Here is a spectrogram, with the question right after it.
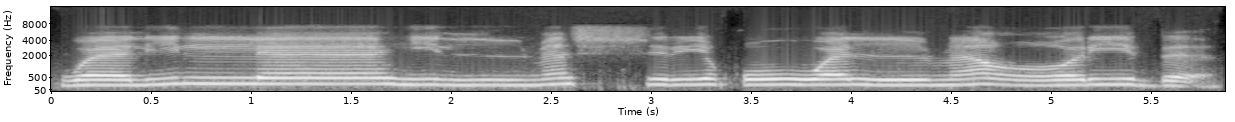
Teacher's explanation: المشرق كلها مرققة ما عدا القاف، والمغرب كلها مرققة ما عدا ايه الغين، تمام.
